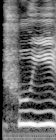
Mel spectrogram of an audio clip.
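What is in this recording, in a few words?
"chūyī", Chinese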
